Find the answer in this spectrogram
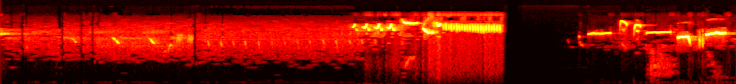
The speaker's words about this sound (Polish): Dziecko lubiło wsłuchiwać się w szum drzew i śpiew ptaków.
